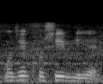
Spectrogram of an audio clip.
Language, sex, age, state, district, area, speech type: Urdu, female, 18-30, Uttar Pradesh, Mau, urban, spontaneous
